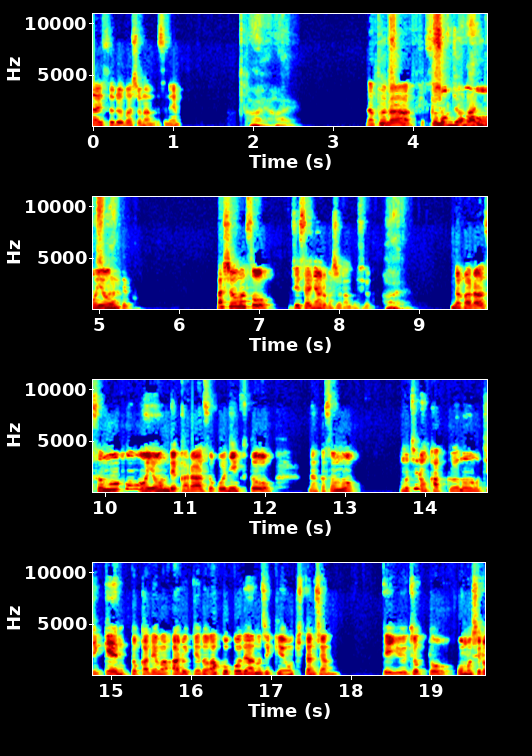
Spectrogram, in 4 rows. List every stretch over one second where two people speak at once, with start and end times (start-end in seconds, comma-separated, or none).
3.5-5.3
